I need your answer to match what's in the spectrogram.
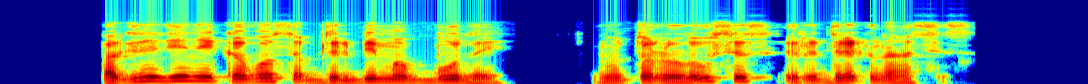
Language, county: Lithuanian, Vilnius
